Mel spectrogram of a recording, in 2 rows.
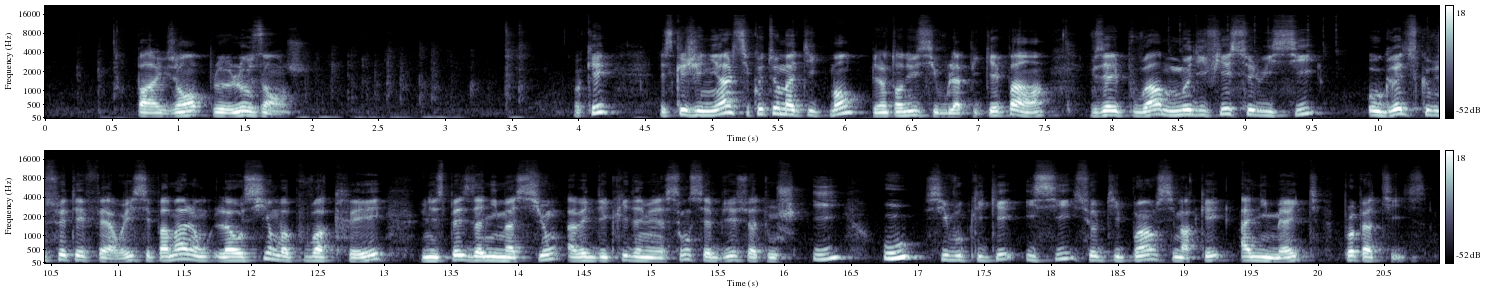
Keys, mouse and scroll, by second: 3.4 click, 8.5-13.4 drag.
